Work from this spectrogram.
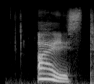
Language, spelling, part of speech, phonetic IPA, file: Russian, аист, noun, [ˈaɪst], Ru-аист.ogg
- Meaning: stork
